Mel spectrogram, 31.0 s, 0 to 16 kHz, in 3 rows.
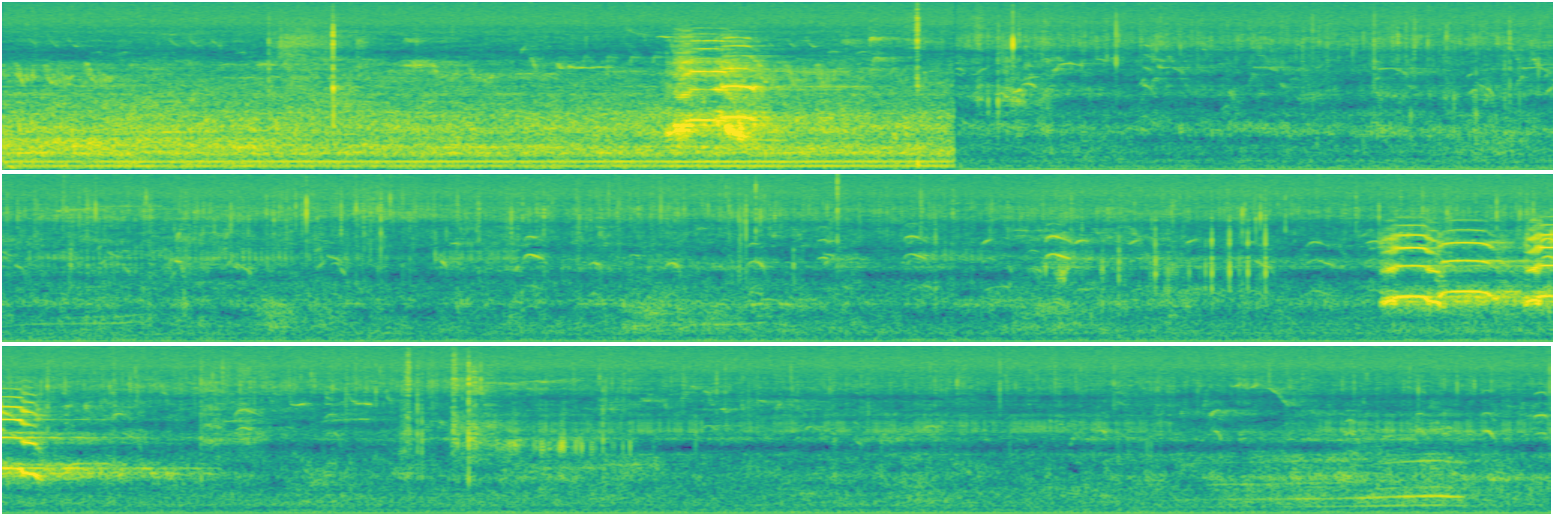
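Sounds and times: cranes trumpeting: 0:00.0 - 0:06.4, 0:19.3 - 0:22.1.

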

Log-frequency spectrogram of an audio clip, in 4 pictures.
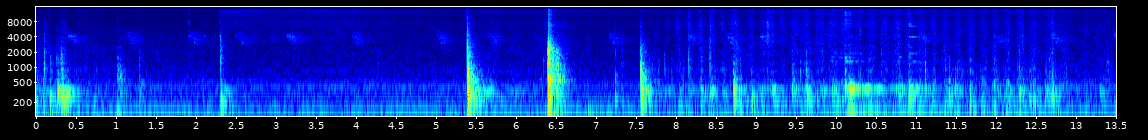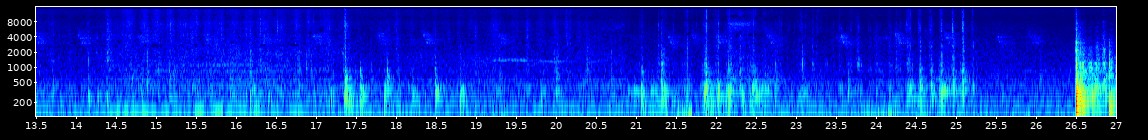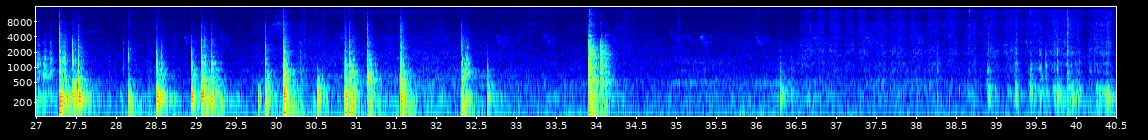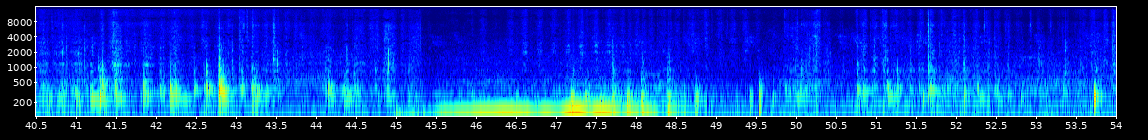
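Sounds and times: sponge scrubbing metal: 0:07.8 - 0:19.9, 0:36.5 - 0:54.0.

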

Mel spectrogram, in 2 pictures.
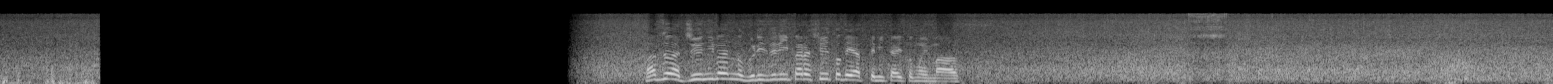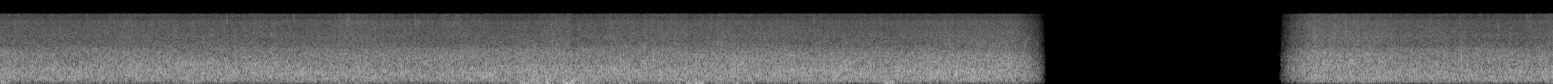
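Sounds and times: stream rushing over rocks: 0:05.8 - 0:26.0, 0:28.4 - 0:31.0.

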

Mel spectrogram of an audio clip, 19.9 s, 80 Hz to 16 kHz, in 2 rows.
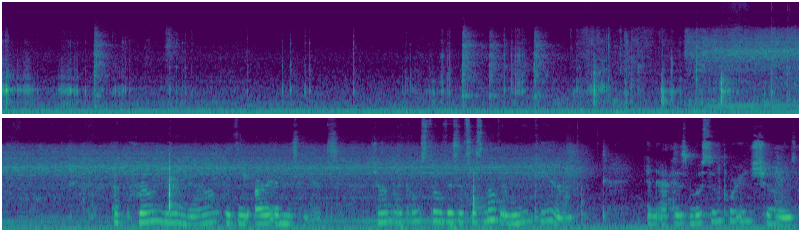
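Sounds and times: low steady hum: 0:00.0 - 0:19.9
hiss: 0:08.6 - 0:17.3.

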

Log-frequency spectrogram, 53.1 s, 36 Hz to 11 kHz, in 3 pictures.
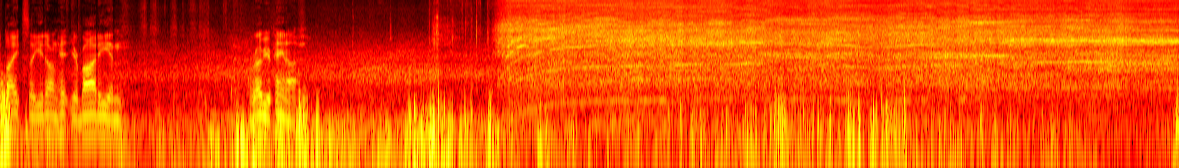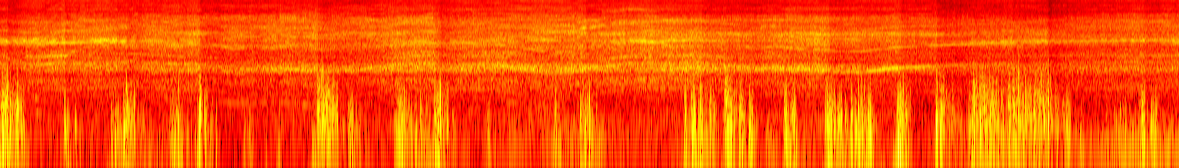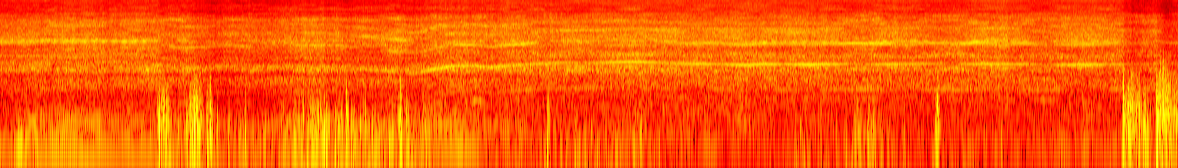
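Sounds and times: sanding pad scuffing plastic: 0:02.1 - 0:03.3
electric drill motor whine: 0:06.5 - 0:53.0.

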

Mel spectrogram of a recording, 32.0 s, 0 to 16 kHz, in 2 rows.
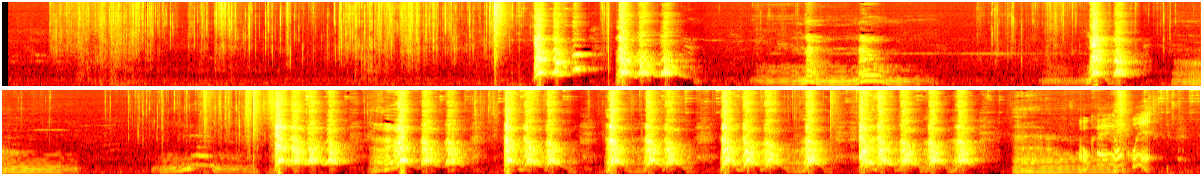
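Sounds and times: bubble wrap snapping: 0:00.6 - 0:07.0, 0:07.9 - 0:08.2, 0:13.0 - 0:16.4, 0:17.3 - 0:20.0, 0:20.6 - 0:21.2, 0:22.2 - 0:22.8
bubble wrap crackling: 0:00.6 - 0:07.1, 0:07.9 - 0:08.2, 0:13.0 - 0:16.7, 0:17.3 - 0:23.1
dog barking: 0:07.1 - 0:09.4, 0:14.4 - 0:15.3, 0:19.6 - 0:29.2.

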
